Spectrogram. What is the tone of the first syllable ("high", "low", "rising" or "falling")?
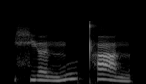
low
